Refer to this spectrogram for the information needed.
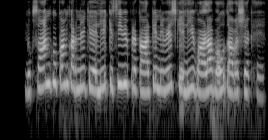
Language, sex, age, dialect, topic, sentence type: Hindi, male, 18-24, Kanauji Braj Bhasha, banking, statement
